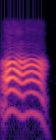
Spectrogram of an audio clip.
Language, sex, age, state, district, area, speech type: Assamese, male, 45-60, Assam, Sivasagar, rural, conversation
